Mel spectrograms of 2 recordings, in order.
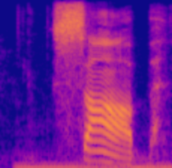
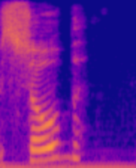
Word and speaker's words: sob: have the word whoops saab instead of sobe okay it's an ah sound here saab okay try that one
